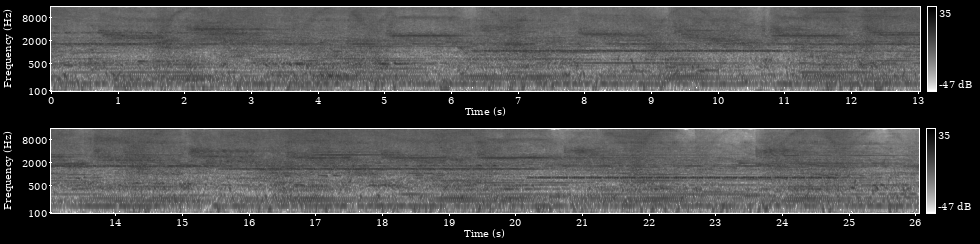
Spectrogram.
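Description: Dense, layered experimental electronic music: many held synthesizer tones and drones stacked over a steady low hum. Short high tones come back every couple of seconds.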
